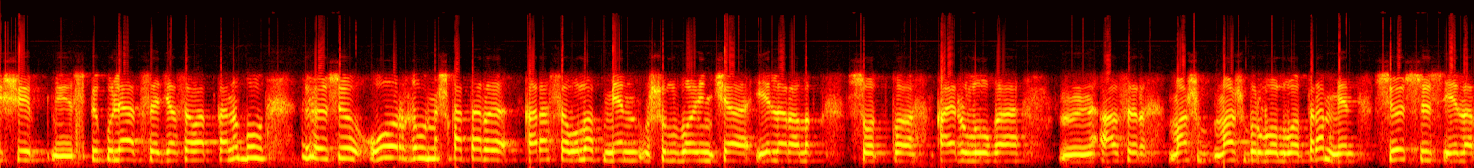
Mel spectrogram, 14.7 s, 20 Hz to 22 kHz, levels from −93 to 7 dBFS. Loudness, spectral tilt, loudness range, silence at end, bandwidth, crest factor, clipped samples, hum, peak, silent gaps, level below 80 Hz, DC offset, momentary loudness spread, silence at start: -19 LUFS; -4.5 dB/octave; 1 LU; 0 s; 11.5 kHz; 14 dB; under 0.1%; none; -6 dBFS; none; -66 dBFS; under 0.1%; 4 LU; 0 s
